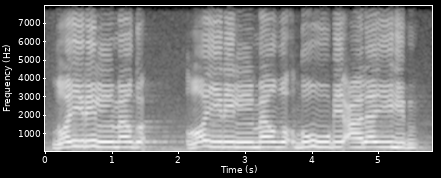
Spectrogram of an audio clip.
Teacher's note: Kalimat maghdu yang semestinya tidak mantul sering dibaca dengan mantul, maghdu. Atau kalimat fi tadlil seringkali dibaca fi tadlil, fi tadlil.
